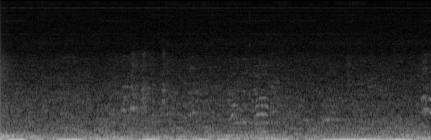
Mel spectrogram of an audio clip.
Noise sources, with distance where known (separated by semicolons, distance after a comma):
person or small group talking, far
